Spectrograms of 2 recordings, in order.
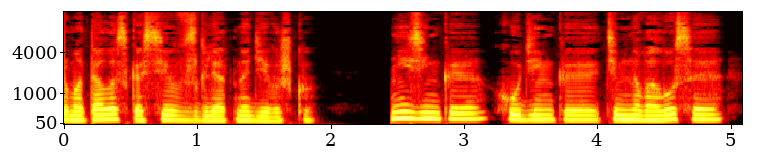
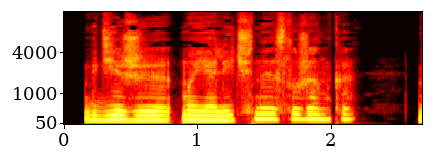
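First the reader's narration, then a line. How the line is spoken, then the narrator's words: Soft, ingratiating. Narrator (Russian): Мягко, вкрадчиво уточнила я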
